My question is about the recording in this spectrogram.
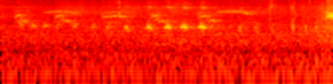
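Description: Small birds chirping in short, high calls, with a quick run of repeated notes a little after a second in, over a steady low outdoor background rumble.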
